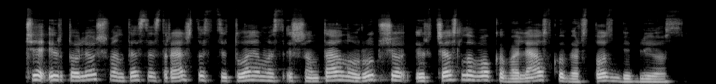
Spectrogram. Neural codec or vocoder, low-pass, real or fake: vocoder, 48 kHz, 128 mel bands, Vocos; 14.4 kHz; fake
